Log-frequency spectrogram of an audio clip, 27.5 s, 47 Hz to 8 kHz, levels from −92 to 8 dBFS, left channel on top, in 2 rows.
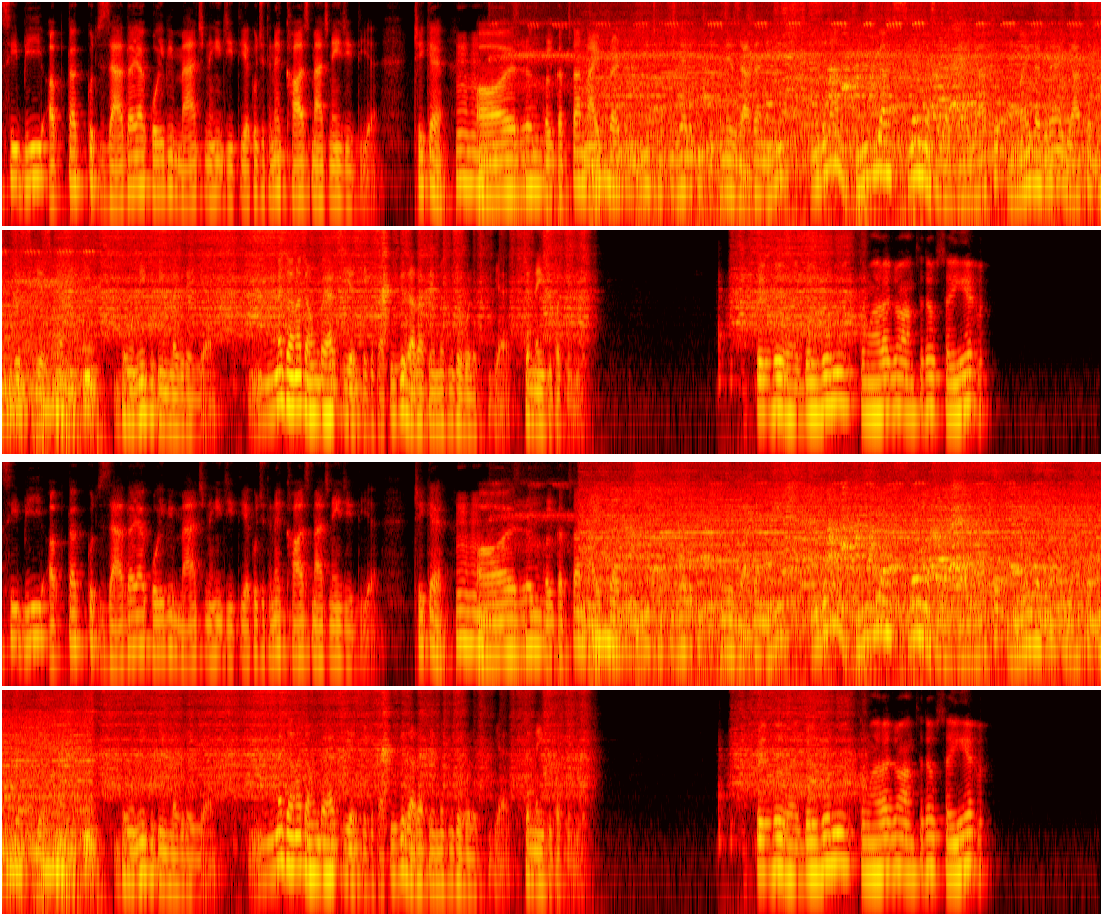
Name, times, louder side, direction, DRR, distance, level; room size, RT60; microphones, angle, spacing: voice 1, 0.0-4.6 5.2-5.5 5.9-14.9 15.1-16.4 16.8-21.1, left 2 dB, 45° left, 0.9 m, -32 dB
voice 2, 5.7-6.2 6.5-6.8 14.3-14.9 17.5-18.2 23.2-26.0, equal, 5° left, 0.6 m, -30 dB
Cricket / Frog, 6.1-15.0, left 9 dB, 80° left, 0.8 m, -42 dB
sound 1, 7.2-14.9, right 3 dB, 55° right, 1.5 m, -30 dB
sound 2, 8.5-21.2 22.7-24.6, left 3 dB, 25° left, 2.1 m, -37 dB
11.0 x 4.4 x 5.7 m
head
